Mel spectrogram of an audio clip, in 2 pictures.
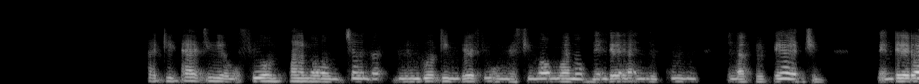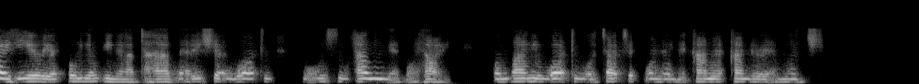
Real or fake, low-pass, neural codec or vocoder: fake; 5.4 kHz; codec, 16 kHz, 0.5 kbps, FreqCodec, smaller model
